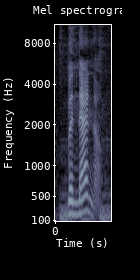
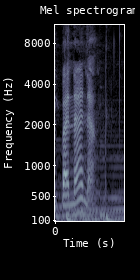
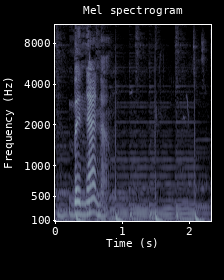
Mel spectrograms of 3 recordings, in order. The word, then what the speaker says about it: banana: next syllable is stress the syllable na so you're going to say it as banana banana so don't say banana it should be banana let us now discuss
